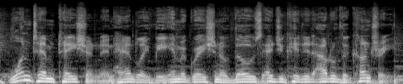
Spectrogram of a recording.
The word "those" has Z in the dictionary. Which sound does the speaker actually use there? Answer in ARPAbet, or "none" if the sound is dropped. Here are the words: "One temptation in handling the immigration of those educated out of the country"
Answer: Z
